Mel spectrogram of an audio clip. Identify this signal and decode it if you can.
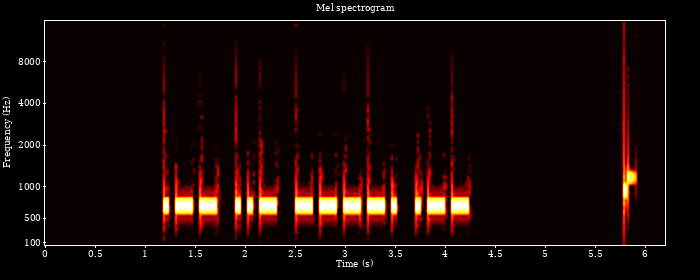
Morse code, heard as a keyed tone, about 20 wpm, 700 Hz. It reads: WU9W
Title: USA Call Signs - 4 Characters - 3x Character Spacing - 20wpm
